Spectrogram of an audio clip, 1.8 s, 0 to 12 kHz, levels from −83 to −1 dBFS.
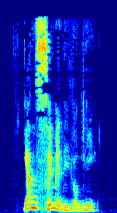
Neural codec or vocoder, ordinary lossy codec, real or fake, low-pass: none; AAC, 48 kbps; real; 10.8 kHz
